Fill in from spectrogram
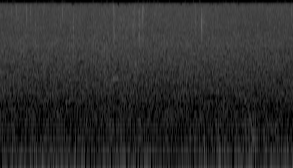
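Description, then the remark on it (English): Steady rain falls without pause, a dense, even hiss of countless drops spread across the whole sound, fairly soft, with no voices and no thunder. “If the farm is dry or the forest animals are in pain, the Nefelibatas come in their clouds and make their clouds rain.”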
